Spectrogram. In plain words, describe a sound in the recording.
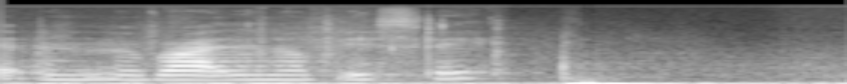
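Two violins play together, close by.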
